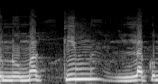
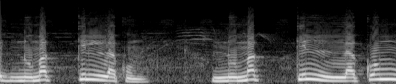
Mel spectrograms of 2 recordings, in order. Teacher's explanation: اس نون کو نہیں پڑھیں گے، اس نون کو اس لام میں داخل کر دیں گے، یہاں پر ادغام ہوگا بغیر گنہ کے۔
